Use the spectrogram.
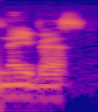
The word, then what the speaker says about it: Naboth: Ahab said to Naboth, I think it's actually pronounced Naboth, so that's how I'm going to pronounce it from now on.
